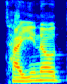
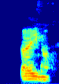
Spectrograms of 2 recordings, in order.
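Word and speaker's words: Taíno: And I mentioned earlier that you were of Taino descent. Is that how I pronounce? Did I pronounce it wrong? Or yes, that's right. Taino.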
